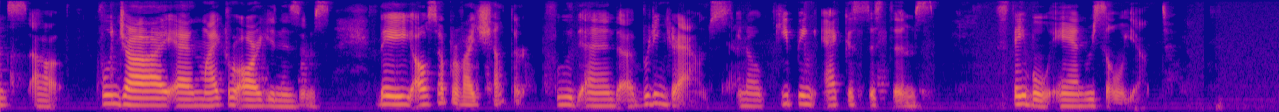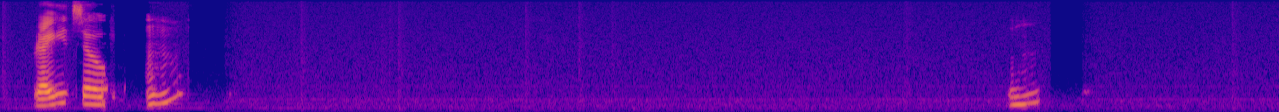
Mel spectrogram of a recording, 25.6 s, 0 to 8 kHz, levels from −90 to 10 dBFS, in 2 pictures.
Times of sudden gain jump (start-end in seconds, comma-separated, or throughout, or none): none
